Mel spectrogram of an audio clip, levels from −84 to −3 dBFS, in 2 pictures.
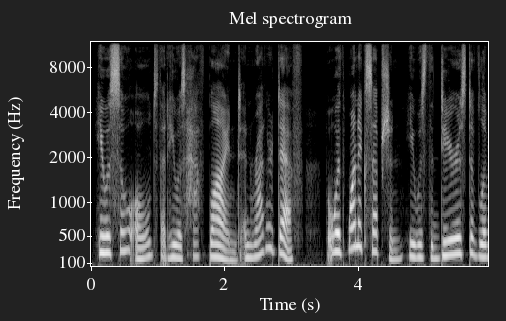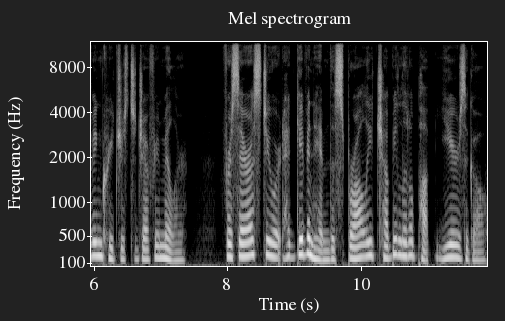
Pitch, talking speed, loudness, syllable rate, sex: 195 Hz, 195 wpm, -19 LUFS, 5.1 syllables/s, female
